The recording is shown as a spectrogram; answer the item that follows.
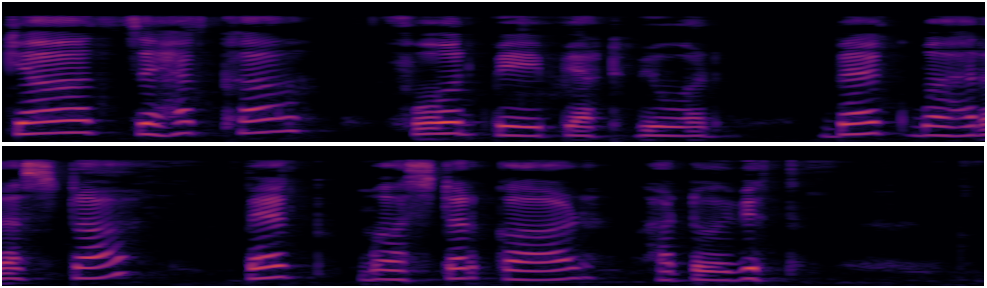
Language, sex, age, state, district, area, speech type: Kashmiri, female, 18-30, Jammu and Kashmir, Ganderbal, rural, read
